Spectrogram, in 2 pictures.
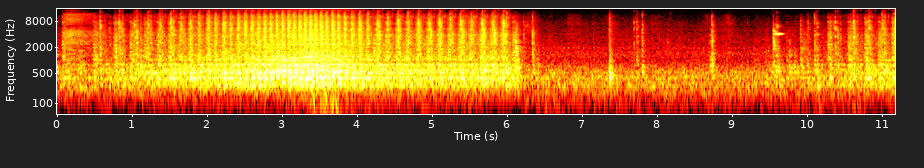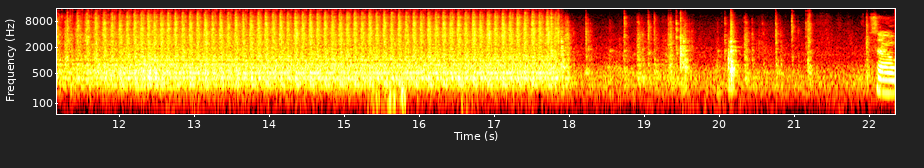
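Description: A sewing machine stitches a curve in two long runs of rapid, steady needle clatter separated by a quieter pause for pivoting, followed by a few scattered clicks and handling sounds.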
